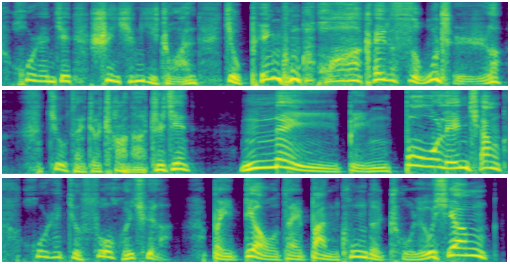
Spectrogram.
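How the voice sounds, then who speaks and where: A male storyteller narrating a martial-arts audiobook theatrically, jumping from loud bursts to hushed whispers. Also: mid-range voice, breathy edge, no room sound, studio quality.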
